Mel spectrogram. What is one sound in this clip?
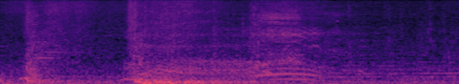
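A fiery magic bolt whooshes and bursts with a deep boom.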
